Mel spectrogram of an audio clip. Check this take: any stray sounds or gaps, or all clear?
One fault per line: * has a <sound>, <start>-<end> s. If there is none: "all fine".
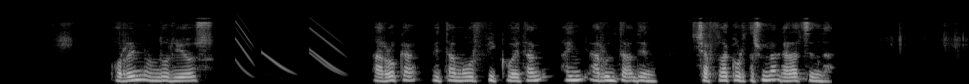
* has a chirp, 2.4-3.5 s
